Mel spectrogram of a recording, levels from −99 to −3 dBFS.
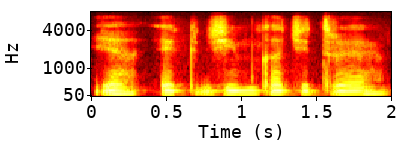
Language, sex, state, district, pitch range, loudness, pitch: Hindi, male, Jharkhand, Deoghar, 105-135 Hz, -16 LUFS, 115 Hz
